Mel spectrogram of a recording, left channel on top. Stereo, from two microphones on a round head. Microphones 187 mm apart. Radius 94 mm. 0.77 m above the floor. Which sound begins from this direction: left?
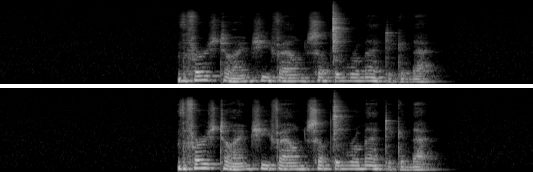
A snare drum, at 3.3 s.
